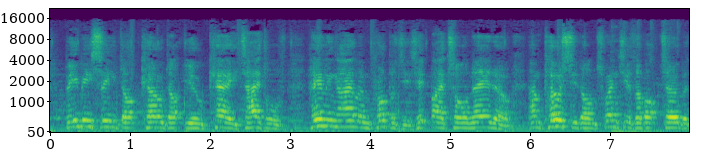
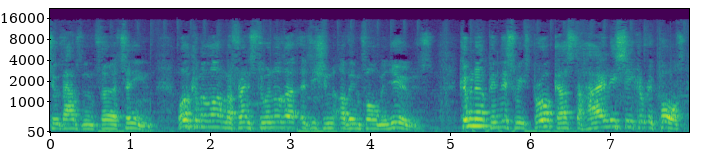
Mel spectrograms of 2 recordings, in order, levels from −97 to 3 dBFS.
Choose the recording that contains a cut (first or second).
second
